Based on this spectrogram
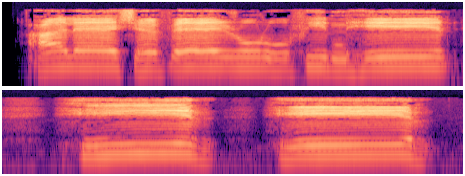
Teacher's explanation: إضجاع تنزل درجتين إلى الكسر · Term: الإمال الكبرى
